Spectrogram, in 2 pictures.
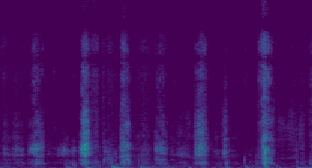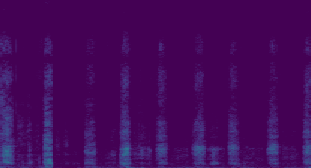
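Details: Pet Shiba Inu Ranmaru, indoors, thrilled after discovering the sister, away three months, hiding under a blanket, running around it; rapid rhythmic breathy pants, roughly two or three per second, with a brief pause midway.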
